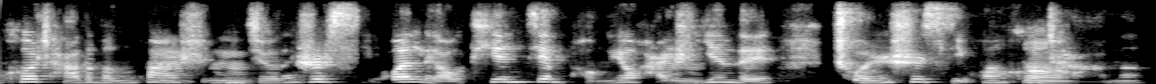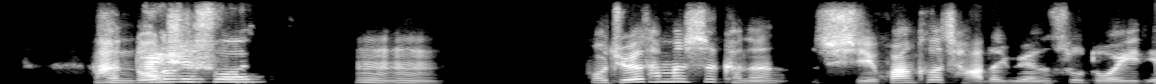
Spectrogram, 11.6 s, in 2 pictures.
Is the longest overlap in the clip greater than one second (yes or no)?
no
